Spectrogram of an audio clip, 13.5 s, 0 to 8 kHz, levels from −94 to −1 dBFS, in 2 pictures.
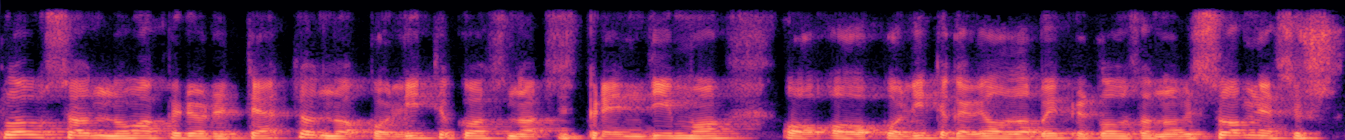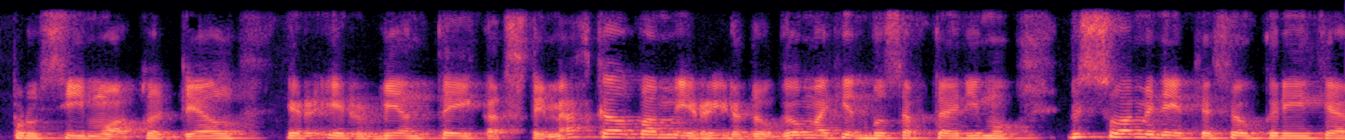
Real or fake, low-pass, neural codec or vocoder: real; 7.2 kHz; none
